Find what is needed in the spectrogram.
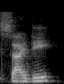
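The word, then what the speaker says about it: PsyD: You got your BA, master's and SID. Do I pronounce that right? Side.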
